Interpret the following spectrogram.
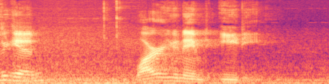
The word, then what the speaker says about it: EDI: why are you named edie edie is the phonetic pronunciation of edi that is an acronym for enhanced defense intelligence yeah i think i'm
